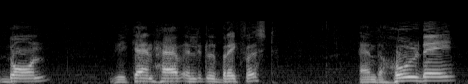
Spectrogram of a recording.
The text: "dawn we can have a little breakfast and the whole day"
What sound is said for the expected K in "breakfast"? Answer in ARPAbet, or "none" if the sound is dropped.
K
